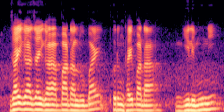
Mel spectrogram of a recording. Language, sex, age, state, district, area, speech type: Bodo, male, 45-60, Assam, Kokrajhar, rural, spontaneous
